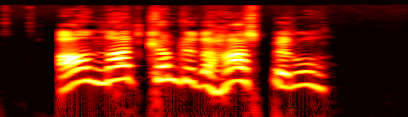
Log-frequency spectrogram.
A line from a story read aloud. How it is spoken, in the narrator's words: she cried warningly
